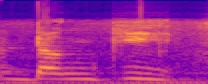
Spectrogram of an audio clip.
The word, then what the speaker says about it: Dunki: আমি যতদিন থেকে শুনেছি আমি এটাকে প্রোনাউন্স করছি ধুনকি বলে একটা গান ছিল না ক্যাটরিনা ক্যাপের তো ওই গানটাই প্রোনাউন্স করছি যেটা ধুনকি বাট এখানে এসে আমি জানতে পারলাম যেটা ডাঙ্কি যেটার একটা আলাদা মিনিং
